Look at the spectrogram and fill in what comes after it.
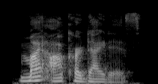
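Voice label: "myocarditis", British English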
